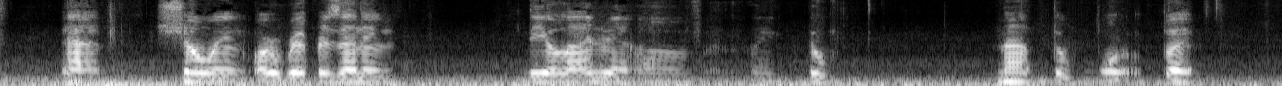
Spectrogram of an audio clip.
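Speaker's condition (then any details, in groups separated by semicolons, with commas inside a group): Traumatic brain injury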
